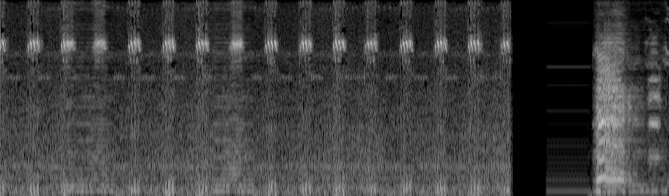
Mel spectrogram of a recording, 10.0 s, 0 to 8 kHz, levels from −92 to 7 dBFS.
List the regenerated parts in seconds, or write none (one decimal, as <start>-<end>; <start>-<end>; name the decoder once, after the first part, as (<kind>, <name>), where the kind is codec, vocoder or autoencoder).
1.0-1.7 (vocoder, HiFi-GAN); 3.2-3.8; 8.2-10.0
